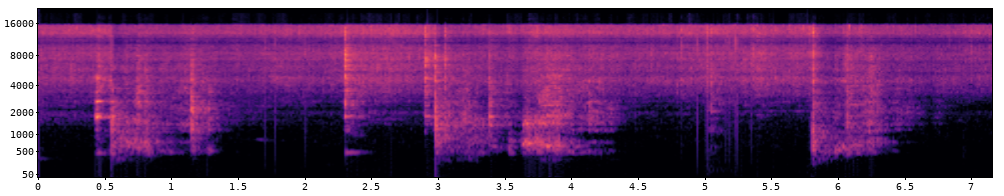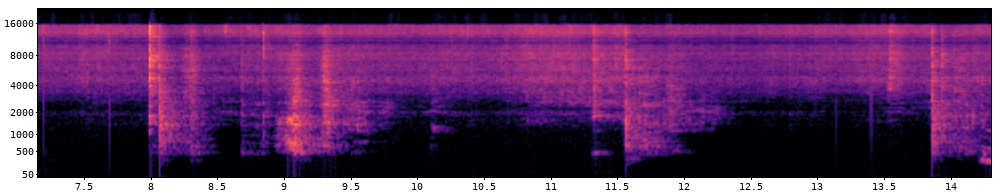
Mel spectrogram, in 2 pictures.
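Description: Eggplant bhaji being stirred in a pan over a low flame, giving soft, repeated scraping swishes over a faint sizzle, close up with quiet pauses between strokes.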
